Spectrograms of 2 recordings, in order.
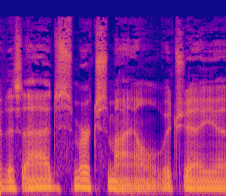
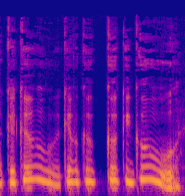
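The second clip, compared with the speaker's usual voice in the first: put-on much higher, cooing like a baby; imitating baby coo; 10 semitones higher than usual. Boss imitates baby Valentina cooing, in a high cooing baby voice. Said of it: "that wasn't a very good baby".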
